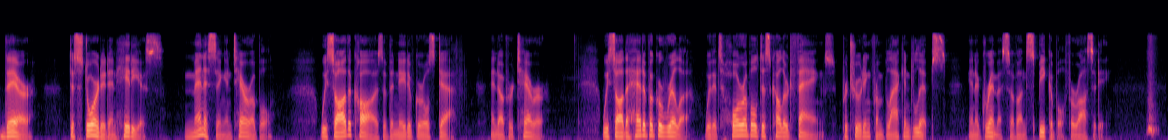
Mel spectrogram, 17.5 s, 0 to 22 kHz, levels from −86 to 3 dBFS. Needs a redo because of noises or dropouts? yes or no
yes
